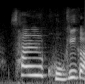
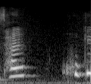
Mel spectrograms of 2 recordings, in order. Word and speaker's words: 살코기: 살고기가 아니고 어떻게 되냐면 살코기 이렇게 소리 나는 거죠.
